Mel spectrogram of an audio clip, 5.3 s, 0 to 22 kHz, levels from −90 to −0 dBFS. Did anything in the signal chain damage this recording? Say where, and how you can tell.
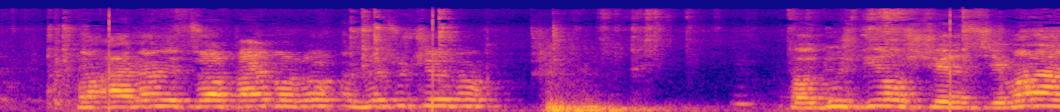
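Yes. At the storage stage, separate WAV pieces were joined without stripping their headers, so a file header played as audio. The header bytes become raw samples, heard as sharp, loud clicks at 0.54, 2.16 and 4.75 s, unrelated to the surrounding signal.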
